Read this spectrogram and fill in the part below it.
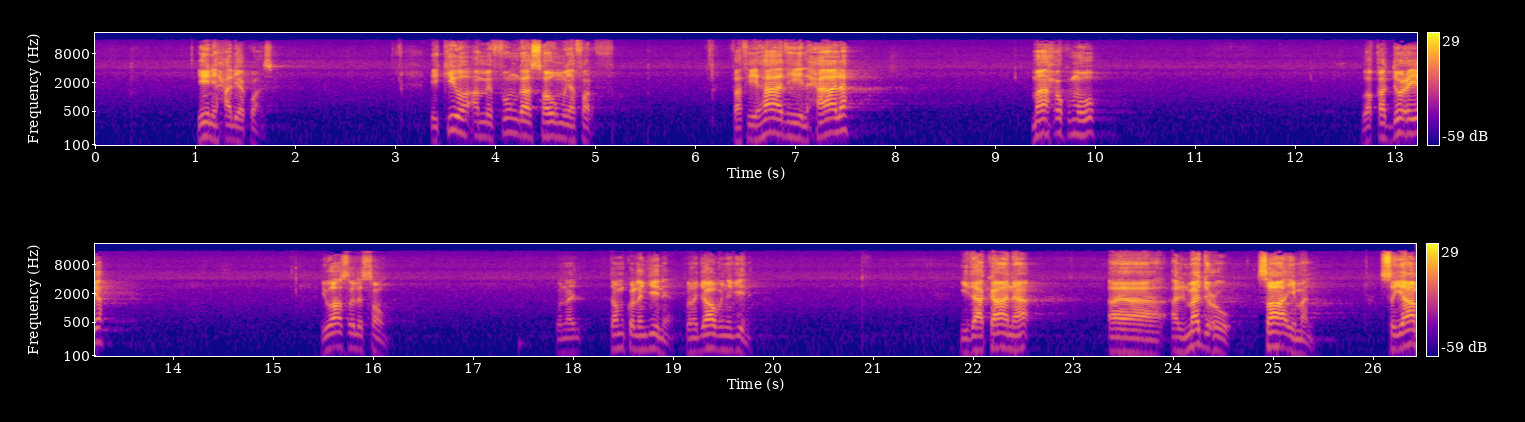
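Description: A man speaks with animation into a microphone, in short bursts with pauses.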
